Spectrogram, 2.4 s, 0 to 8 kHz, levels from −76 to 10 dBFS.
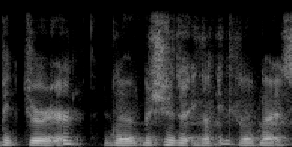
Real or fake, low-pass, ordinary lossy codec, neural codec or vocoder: fake; 7.2 kHz; none; autoencoder, 22.05 kHz, a latent of 192 numbers a frame, VITS, trained on one speaker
